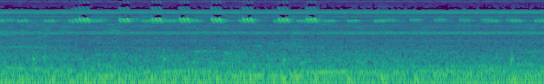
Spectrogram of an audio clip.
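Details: Night-time crickets trill in evenly spaced high chirps about two and a half per second, a starry camping scene with a crackling campfire and flowing water filling the low background.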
